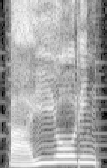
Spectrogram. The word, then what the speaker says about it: バイオリン: 私たちは B の発音もしませんよ。バイオリンと言います。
